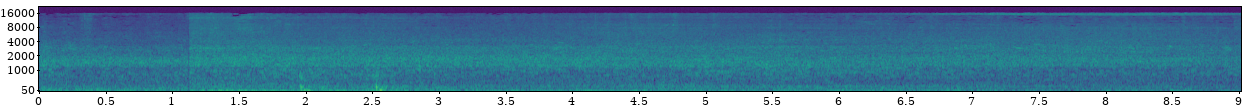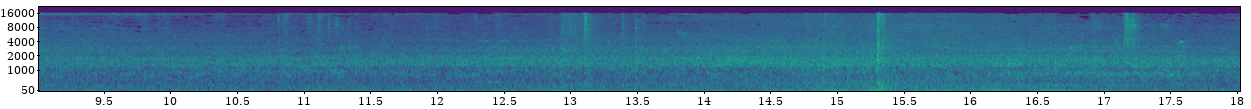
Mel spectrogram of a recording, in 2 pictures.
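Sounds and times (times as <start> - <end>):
cars driving past: 0.0 - 9.6.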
